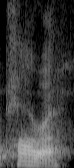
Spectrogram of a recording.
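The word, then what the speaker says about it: ParaYoga: Para or para? Para. Para.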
